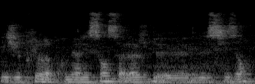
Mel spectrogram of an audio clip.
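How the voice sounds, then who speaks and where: Medium-pitched male speech at a moderate pace with fairly even intonation, music in the background and audible room echo. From France, Roussillon area near Lyon (Isère). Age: 30s. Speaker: retired professional footballer. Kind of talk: interview. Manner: hesitant, many fillers.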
